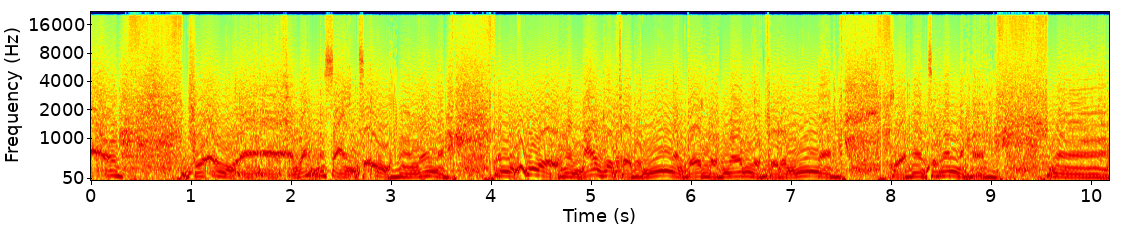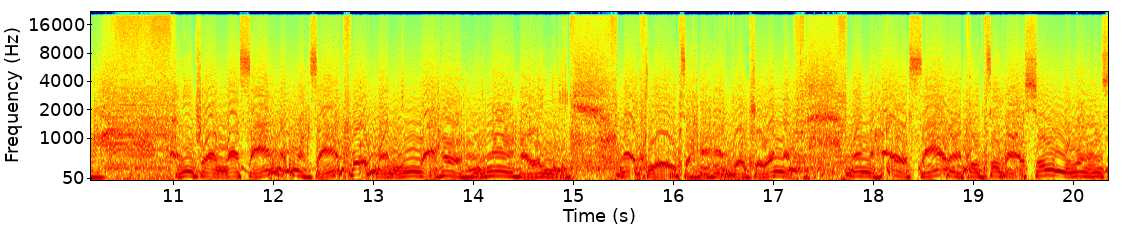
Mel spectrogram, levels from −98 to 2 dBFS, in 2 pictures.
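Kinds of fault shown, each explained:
Float read as integer: The speech is extremely loud and harsh from start to finish, with background noise pushed up to the same level as the talking. The likely cause is 32-bit floating-point samples being read as 32-bit integers, so each sample's sign and exponent bits, not its true size, set the level. On a waveform the trace is almost square, sitting at an almost fixed, high level. A spectrogram shows dense broadband energy throughout, including the pauses.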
